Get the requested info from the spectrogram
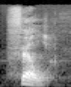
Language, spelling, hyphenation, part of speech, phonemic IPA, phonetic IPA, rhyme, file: Dutch, fel, fel, adjective / adverb, /fɛl/, [fɛɫ], -ɛl, Nl-fel.ogg
- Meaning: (adjective) 1. bright, shiny (e.g. sunlight) 2. fierce, feisty, even bitter 3. flashy, showy; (adverb) fiercely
